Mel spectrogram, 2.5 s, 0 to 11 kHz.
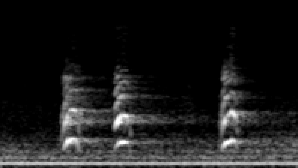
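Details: Close, loud barking by the Slovakian hound Arrow baying a wild boar in place, driven hunt, Sweden, November 2022: two quick barks in succession, a short pause, then a third, each bright and slightly rising.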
